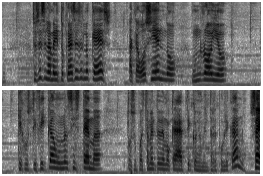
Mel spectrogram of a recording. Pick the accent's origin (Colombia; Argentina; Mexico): Mexico; bueno, soy mexicano, sí, tampoco voy a estar en contra de todo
